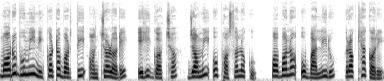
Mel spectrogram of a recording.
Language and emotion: Odia, neutral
